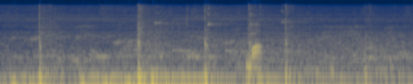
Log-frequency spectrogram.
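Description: A basketball bouncing on a hardwood gym floor: four or five separate, sharp knocks roughly a second apart, over a low steady hum.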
